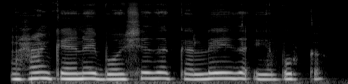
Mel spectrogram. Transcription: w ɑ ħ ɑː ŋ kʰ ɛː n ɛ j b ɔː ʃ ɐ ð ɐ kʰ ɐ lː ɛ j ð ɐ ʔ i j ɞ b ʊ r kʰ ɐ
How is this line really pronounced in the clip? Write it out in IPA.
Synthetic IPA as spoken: w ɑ ħ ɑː ŋ kʰ ɛː n ɛ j b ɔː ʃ ɐ ð ɐ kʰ ɐ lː ɛ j ð ɐ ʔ i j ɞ b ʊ r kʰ ɐ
